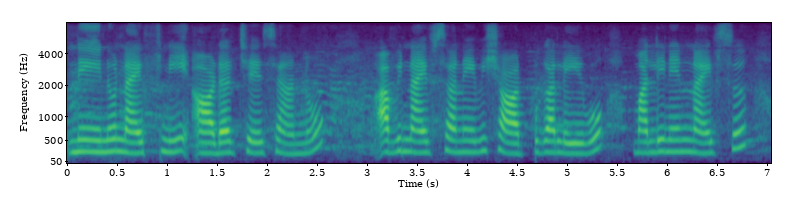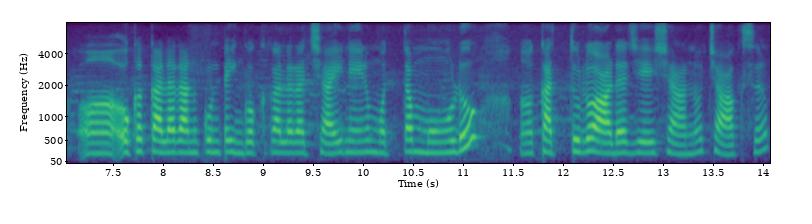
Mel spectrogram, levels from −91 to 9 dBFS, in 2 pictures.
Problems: constant background noise, background conversations at intervals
